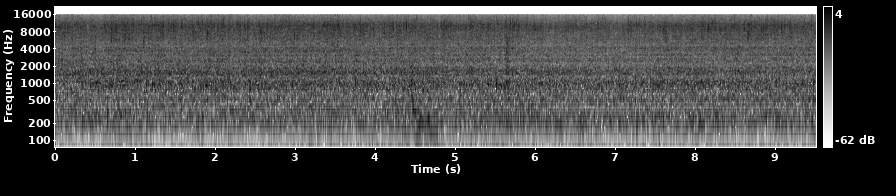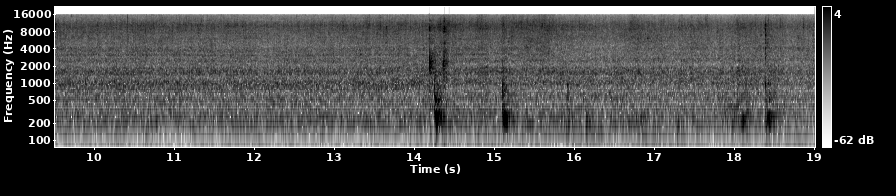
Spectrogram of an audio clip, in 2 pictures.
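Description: Sliced beef and onions sizzling in teriyaki sauce in a frying pan, a steady hiss. A wooden spatula knocks against the pan a few times in the last five seconds as the food is stirred.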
